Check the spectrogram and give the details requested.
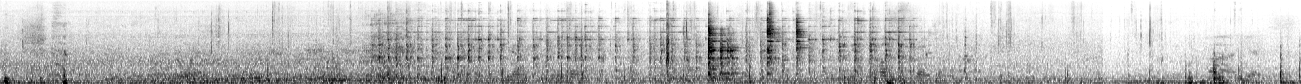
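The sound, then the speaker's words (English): Canal lock gates swinging shut as a narrow boat comes through, with a run of irregular knocks and clunks over a steady rumbling bed of noise, muffled voices faintly in the background. “Gates of the lock are just closing and a narrow boat's coming through.”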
